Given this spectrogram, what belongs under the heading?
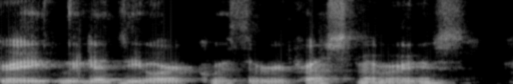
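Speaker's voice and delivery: muttering quietly to oneself under the breath. Voicing a character reacting to a raging orc: muttered to himself. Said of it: "I muttered to myself".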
